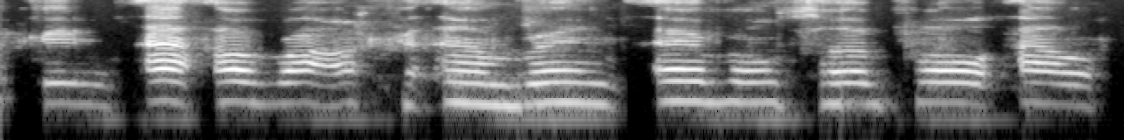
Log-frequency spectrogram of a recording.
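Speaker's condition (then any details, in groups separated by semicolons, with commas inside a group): ALS; diagnosed almost five years ago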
